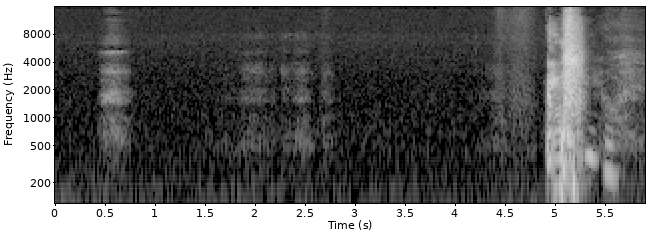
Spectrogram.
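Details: A female sneezing, with itchy throat afterwards: quiet breaths, then a single loud, forceful, harsh sneeze trailing into a short vocal release.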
